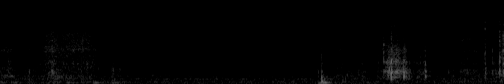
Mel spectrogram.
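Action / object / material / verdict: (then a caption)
tap / closed cardboard box / cardboard / none. A medium rectangular white cardboard box, hollow and closed and resting on a wooden table, is tapped and scratched with fingertips and nails across its lid and sides. Soft, airy scratching opens the clip, followed by a quiet stretch and then four short, dry taps.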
